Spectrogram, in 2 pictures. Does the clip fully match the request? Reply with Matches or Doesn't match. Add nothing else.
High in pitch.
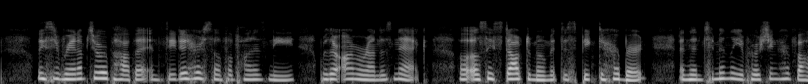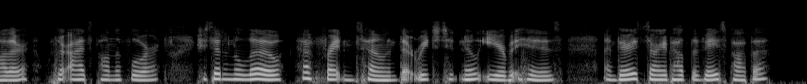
Matches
